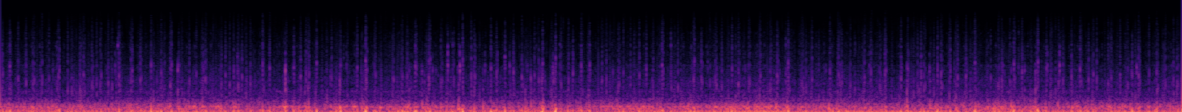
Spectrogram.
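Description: Skateboard wheels roll and rumble steadily on wet pavement.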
